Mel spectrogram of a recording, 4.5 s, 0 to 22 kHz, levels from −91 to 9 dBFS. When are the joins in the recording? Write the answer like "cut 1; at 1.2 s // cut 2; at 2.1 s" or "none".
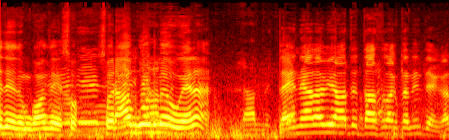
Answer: cut 1; at 2.8 s

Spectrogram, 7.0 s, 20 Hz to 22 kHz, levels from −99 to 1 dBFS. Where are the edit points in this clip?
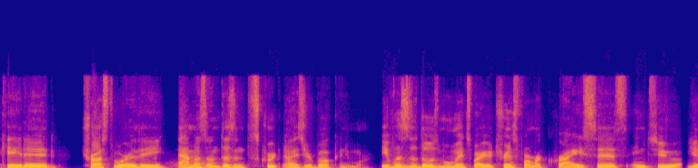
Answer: cut 1; at 3.7 s

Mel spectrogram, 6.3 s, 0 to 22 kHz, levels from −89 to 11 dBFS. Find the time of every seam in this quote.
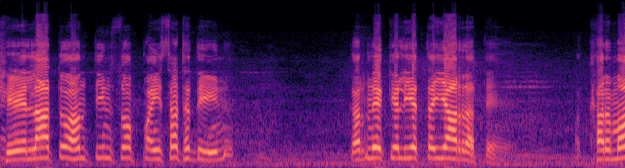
none

